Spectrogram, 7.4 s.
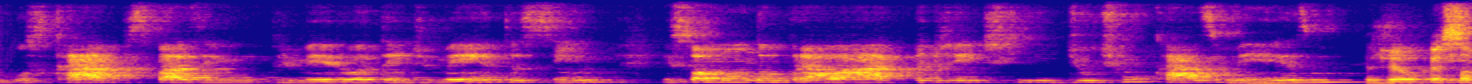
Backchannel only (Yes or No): No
